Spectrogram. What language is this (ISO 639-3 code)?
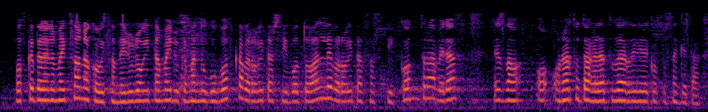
eus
